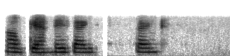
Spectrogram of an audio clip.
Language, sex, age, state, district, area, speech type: Telugu, female, 18-30, Telangana, Medak, urban, conversation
